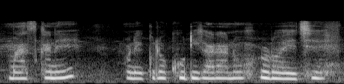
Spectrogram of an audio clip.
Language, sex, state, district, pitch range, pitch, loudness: Bengali, female, West Bengal, Cooch Behar, 280-300 Hz, 290 Hz, -14 LUFS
